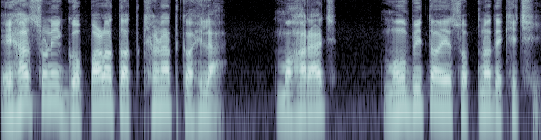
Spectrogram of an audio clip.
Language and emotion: Odia, neutral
